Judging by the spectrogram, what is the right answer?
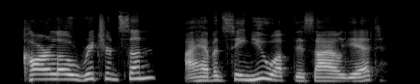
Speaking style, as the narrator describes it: Reverend Sykes startled me by saying sternly

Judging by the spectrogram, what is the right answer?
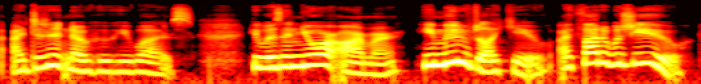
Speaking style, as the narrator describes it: pleaded

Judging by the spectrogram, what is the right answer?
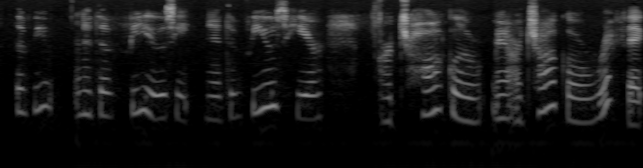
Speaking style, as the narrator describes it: she exclaimed

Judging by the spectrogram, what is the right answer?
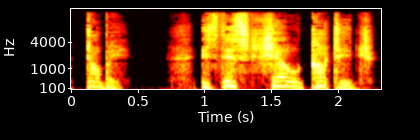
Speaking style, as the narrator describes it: he whispered

